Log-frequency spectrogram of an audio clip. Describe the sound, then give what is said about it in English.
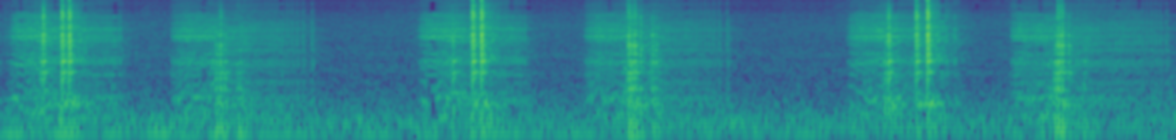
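A wooden rocking chair on a front porch creaks in a steady back-and-forth rhythm, six scratchy creaks falling in loose pairs, moderately loud against a quiet outdoor background with no talking. “That's my rocking chair on the front porch.”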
